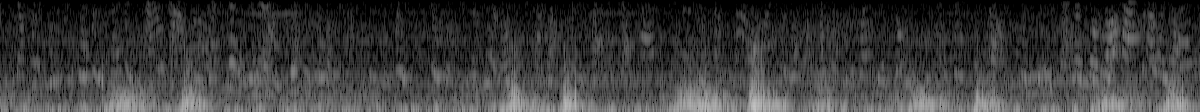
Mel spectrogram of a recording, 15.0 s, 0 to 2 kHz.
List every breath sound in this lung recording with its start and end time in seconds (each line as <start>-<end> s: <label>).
1.33-2.00 s: inhalation
2.19-2.71 s: exhalation
6.20-6.75 s: inhalation
6.92-7.34 s: exhalation
8.51-9.18 s: inhalation
9.38-9.96 s: exhalation
11.48-12.09 s: inhalation
12.26-12.70 s: exhalation
13.78-14.34 s: inhalation
14.60-15.00 s: exhalation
